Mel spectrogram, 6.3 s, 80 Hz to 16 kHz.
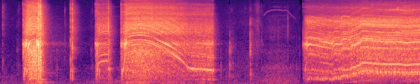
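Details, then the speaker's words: Teccpo brushless impact drill (60 Nm TDHD02P vs 70 Nm BDH 360B comparison) in speed 2, driving a screw into wood: the whine cuts out several times, then restarts at a lower, sagging pitch as the drill turns slowly. Cause suspected, not confirmed. "mais nous le vérifierons plus tard, en vitesse deux vous avez vu qu'il s'est arrêté plusieurs fois"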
